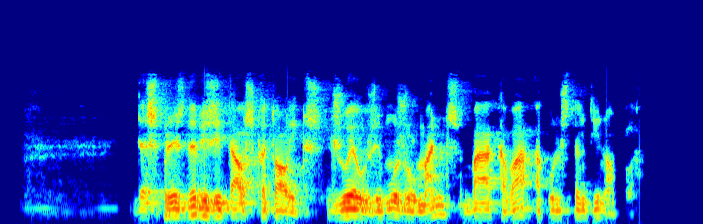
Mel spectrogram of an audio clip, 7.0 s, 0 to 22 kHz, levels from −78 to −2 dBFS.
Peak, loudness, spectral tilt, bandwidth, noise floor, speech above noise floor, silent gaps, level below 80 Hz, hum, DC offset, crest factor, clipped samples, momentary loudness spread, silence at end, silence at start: -2 dBFS; -18 LUFS; -6.5 dB/octave; 6.8 kHz; -52 dBFS; 34 dB; none; -48 dBFS; none; under 0.1%; 18 dB; under 0.1%; 8 LU; 0.6 s; 1.4 s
